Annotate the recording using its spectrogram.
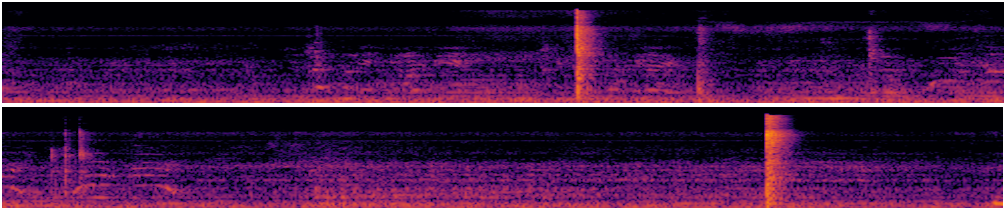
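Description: LEGO plastic pieces clicking as they are handled and set down on a tabletop: a sharp click about three seconds in, a lighter one just after, and the loudest one near the end, over a steady low background hum.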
